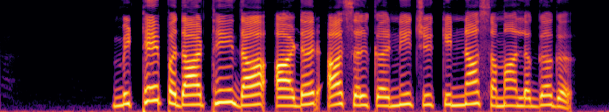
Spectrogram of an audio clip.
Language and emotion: Dogri, neutral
